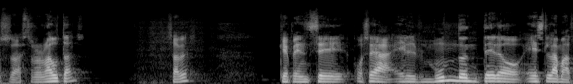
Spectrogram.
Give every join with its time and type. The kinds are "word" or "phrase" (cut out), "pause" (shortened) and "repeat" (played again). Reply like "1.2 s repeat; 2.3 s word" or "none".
none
